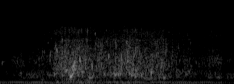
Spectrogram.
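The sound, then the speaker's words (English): Water laps softly against a ship's hull at night beside a burning ship, a faint, smooth wash that swells and recedes over a couple of seconds with no voices. “The water laps against her hull, and down in the engine room, the heavy machinery is still.”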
